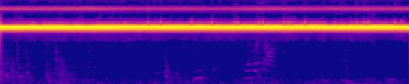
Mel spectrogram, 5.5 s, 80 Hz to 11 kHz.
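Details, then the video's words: Cricket recorded close up in 2022, a continuous shrill high-pitched trill held steady throughout, with faint low murmurs in the background. "Dế kêu Cận Cảnh"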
